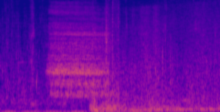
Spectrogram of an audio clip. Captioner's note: exhales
